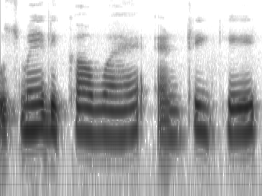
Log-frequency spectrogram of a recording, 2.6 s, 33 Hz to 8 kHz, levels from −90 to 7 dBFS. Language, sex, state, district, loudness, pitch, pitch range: Hindi, female, Haryana, Charkhi Dadri, -16 LUFS, 190 Hz, 180-200 Hz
